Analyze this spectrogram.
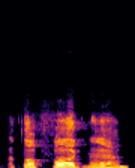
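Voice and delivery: high, loud startled outburst; startled yell. Retold or imitated. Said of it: "I was like".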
